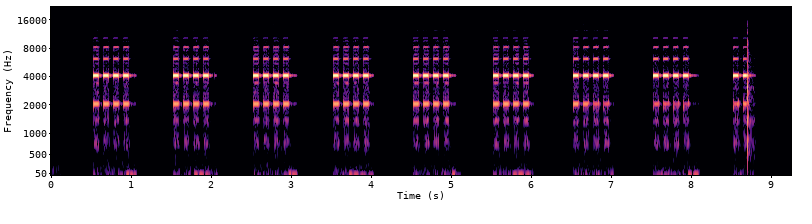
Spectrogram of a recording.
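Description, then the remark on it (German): A digital alarm clock beeps to wake a sleeper, in repeated bursts of four rapid, shrill tones, nine bursts in steady rhythm, loud with silence between them and no voices. “Dieser Ton versetzt den Schläfer in einen schockhaften Alarmzustand, der das Adrenalin nach oben schnellen lässt und ihn in die Lage versetzt, aufzustehen, sogar wenn er seiner selbst noch gar nicht bewusst ist.”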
